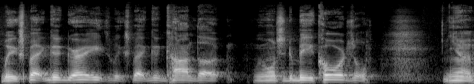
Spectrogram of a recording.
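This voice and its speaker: A man talks fairly quickly at a fairly low pitch. His intonation is monotone and flat. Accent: Southern. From US Deep South. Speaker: podcast co-host. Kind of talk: casual chat.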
